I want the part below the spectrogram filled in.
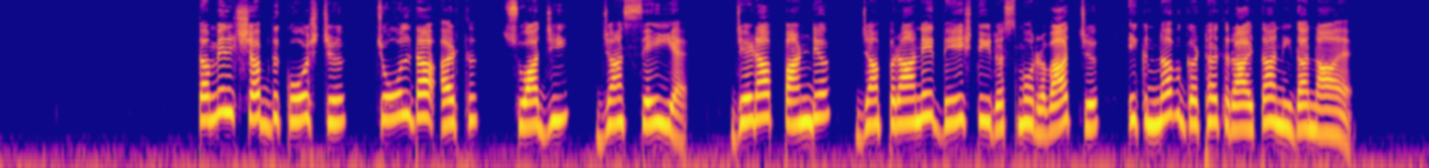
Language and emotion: Dogri, neutral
